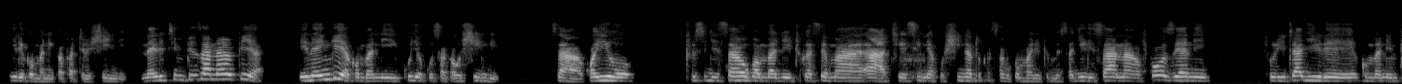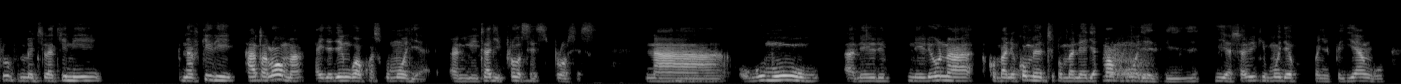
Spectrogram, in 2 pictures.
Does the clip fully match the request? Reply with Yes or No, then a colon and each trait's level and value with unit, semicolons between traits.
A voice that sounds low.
No: medium, 165 Hz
